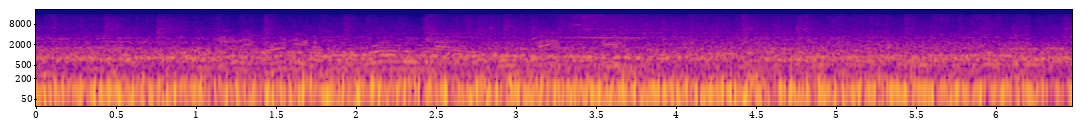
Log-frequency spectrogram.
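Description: Music mixed with spectators cheering and shouting over the deep, steady rumble of the Falcon Heavy rocket launch.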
